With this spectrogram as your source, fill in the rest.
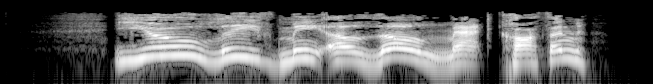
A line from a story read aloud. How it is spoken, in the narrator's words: she all but shouted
